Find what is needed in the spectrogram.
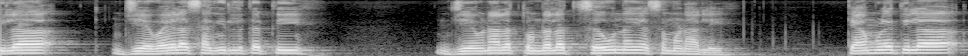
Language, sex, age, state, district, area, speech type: Marathi, male, 45-60, Maharashtra, Raigad, rural, spontaneous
